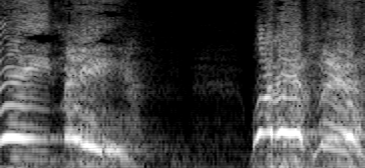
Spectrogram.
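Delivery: very high, shrill, loud wailing cry. Speaker acts out the flesh going into shock, crying out and wailing. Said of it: "the flesh starts crying".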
